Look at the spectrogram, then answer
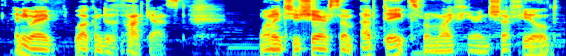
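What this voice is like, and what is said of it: Slightly raspy voice. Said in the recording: “you might be able to tell from my voice that I'm a little bit raspy ... my annual beginnings of chest infection”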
